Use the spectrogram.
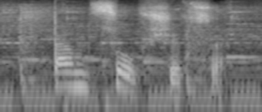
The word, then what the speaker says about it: танцовщица: узнаем попробуем рассуждать логически а как в других словах подобного типа мы ставим ударение ну например крановщик ударение падать на суффикс щик но прапорщик курильщик посмотрите ударение падает не на суффикс она корень попытка выстроить какую-либо логику в данном случае не приведет нас к успеху надо просто выучить танцовщик танцовщица это правильный вариант по-другому говорить неправильно если в мужском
